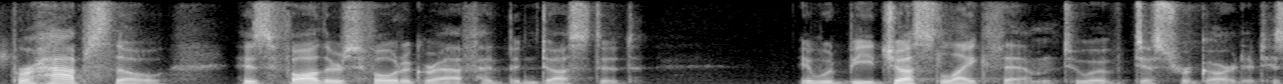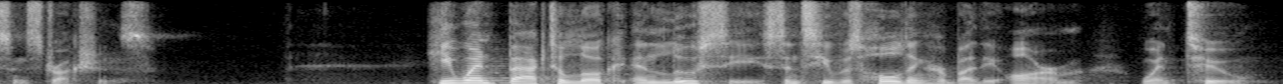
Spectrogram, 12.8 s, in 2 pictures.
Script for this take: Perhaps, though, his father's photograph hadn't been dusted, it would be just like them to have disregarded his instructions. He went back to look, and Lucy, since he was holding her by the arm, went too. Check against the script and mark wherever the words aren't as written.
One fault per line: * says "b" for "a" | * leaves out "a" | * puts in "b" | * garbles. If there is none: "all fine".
* says "had" for "hadn't"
